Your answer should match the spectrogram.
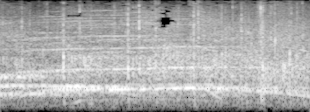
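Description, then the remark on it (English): A large church audience claps steadily, a dense wash of many hands at moderate volume with a faint murmur of voices underneath. “If you can't set the ball, don't clap.”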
